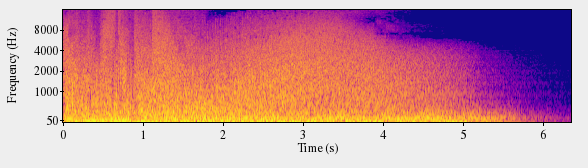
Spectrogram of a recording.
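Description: A huge magical blast roars loudly and slowly fades away.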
